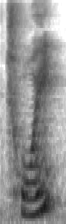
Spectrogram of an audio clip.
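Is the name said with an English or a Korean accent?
English. It is said with English-style sounds. The speaker calls it wrong. "Or call a person with this surname"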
